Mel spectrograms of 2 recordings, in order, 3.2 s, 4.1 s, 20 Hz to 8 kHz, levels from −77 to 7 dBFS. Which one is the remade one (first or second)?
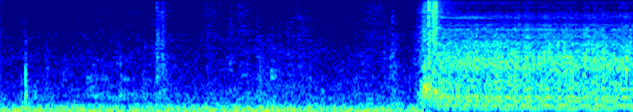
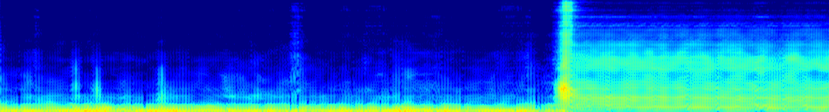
second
